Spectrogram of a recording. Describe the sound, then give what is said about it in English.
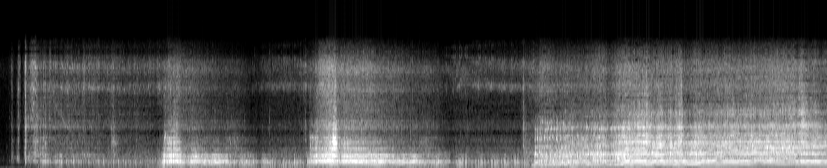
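A car engine idles and then revs hard several times, the exhaust note rising and falling in sweeping pitch bursts before holding a loud, sustained high-rev roar. Loud, no talking. “We all love a good exhaust note”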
